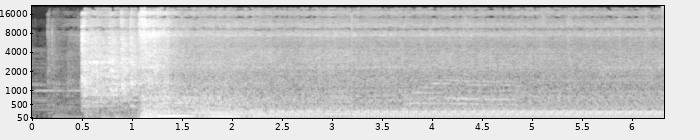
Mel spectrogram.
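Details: 2007 Dodge Charger 5.7 V8 after new exhaust pieces were welded in, clear of the driveshaft: it cranks, catches, blips, then settles into a deep, even, muted burble. Quieter than before: normal exhaust.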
